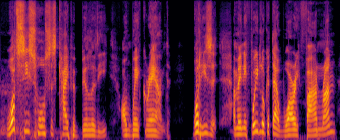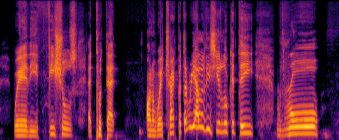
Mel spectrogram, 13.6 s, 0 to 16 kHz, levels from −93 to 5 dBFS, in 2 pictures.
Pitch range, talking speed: 130-190 Hz, 170 wpm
